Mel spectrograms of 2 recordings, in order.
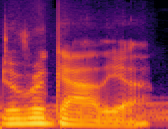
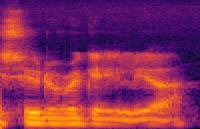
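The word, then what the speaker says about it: Pseudoregalia: beautiful dream in sud sudo regalia imagine I've made a massive fuss about pronouncing the name right and it's actually pseudo regalia pseudo regelia oh for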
